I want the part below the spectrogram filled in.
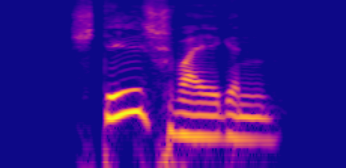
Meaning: to be quiet
- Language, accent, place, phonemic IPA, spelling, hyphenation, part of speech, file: German, Germany, Berlin, /ˈʃtɪlˌʃvaɪ̯ɡn̩/, stillschweigen, still‧schwei‧gen, verb, De-stillschweigen.ogg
